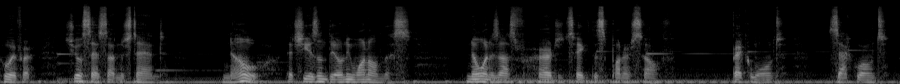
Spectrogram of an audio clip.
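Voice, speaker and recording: Fast, flat, low-voiced male narrator. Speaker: let's play host. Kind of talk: narration read aloud from a visual novel. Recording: music under the voice. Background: game music.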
